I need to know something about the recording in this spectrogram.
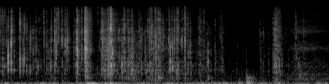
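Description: Plastic wrapping crinkles as hands tear it open.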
